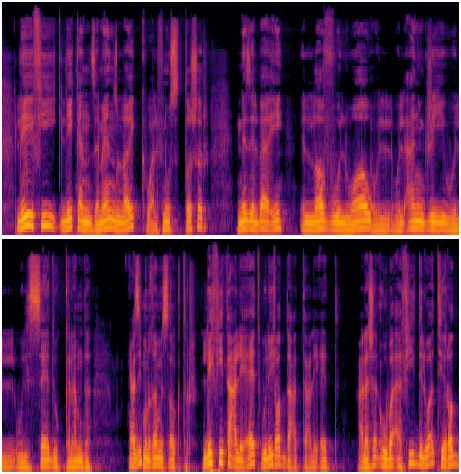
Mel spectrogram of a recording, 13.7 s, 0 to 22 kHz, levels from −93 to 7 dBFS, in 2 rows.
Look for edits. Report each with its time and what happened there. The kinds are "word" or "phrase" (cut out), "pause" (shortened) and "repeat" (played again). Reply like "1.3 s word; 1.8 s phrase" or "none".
1.7 s word; 5.5 s word; 8.9 s word; 10.9 s word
